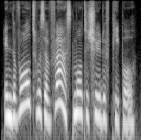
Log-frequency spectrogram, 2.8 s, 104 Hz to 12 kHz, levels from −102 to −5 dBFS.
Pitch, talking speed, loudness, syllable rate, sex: 245 Hz, 190 wpm, -16 LUFS, 5.0 syllables/s, female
